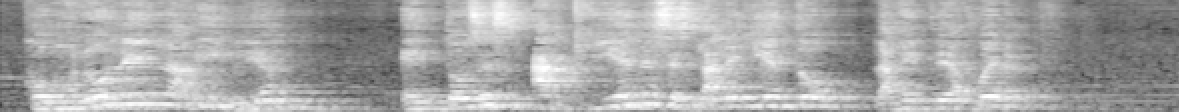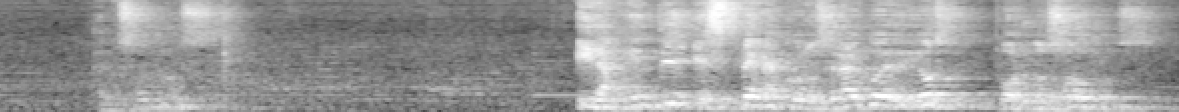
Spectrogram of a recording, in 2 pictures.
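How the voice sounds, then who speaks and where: A man's voice: high-pitched, dark tone. A man preaching as pastor, emphatic, repeating key phrases and calling the congregation to repeat after him. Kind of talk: sermon. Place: church hall. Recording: very echoey room, heard from far off.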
